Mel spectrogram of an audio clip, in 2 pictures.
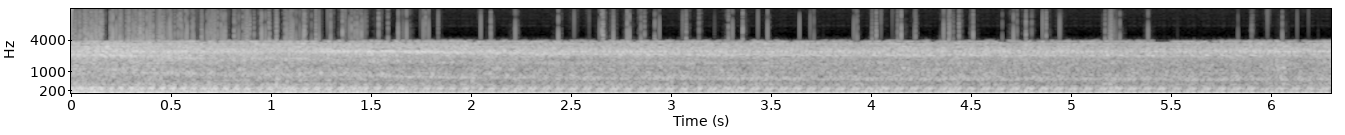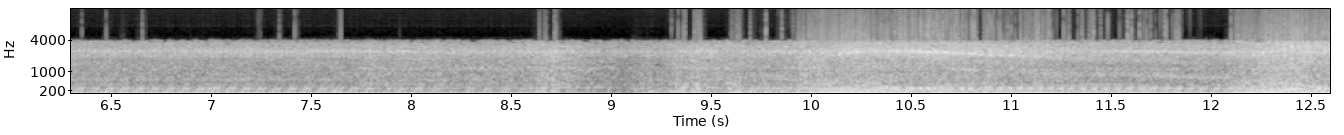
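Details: Triumph T150V triple after head and cylinder removal to fix oil leaks; started on the 2nd kick. Even, deep idle, then two clean blips rising and falling smoothly. Oil pressure ~70 psi revving, ~40 psi below 2000 rpm; no leaks; running normally.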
